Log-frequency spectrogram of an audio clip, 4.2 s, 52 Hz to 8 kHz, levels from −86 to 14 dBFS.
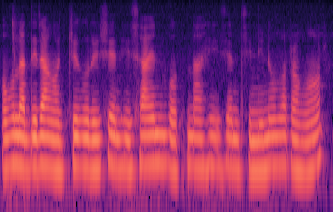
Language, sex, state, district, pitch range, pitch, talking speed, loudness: Chakma, female, Tripura, Unakoti, 145-160 Hz, 155 Hz, 160 wpm, -19 LUFS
